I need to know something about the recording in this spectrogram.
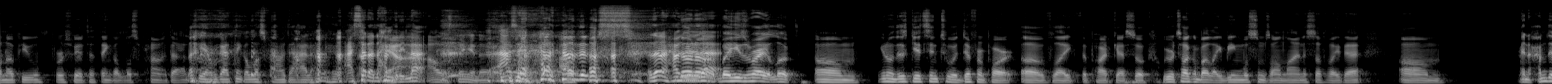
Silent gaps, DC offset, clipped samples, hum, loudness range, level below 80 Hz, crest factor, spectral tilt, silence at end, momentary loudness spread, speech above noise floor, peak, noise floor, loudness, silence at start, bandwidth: none; under 0.1%; under 0.1%; none; 12 LU; -60 dBFS; 18 dB; -4 dB/octave; 0 s; 18 LU; 56 dB; -6 dBFS; -80 dBFS; -23 LUFS; 0 s; 17 kHz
